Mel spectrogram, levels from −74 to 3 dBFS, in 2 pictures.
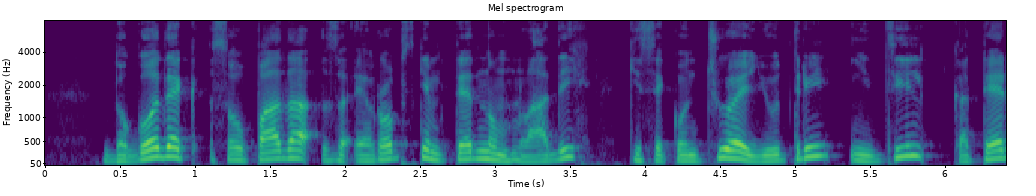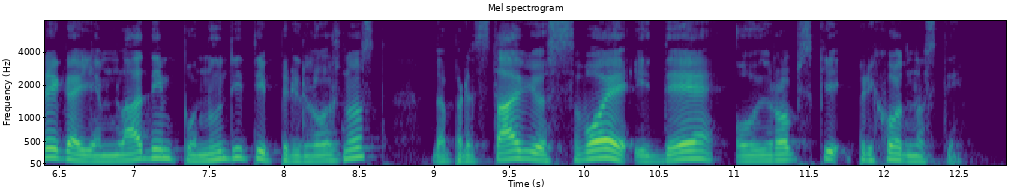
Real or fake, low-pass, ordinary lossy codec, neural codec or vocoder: fake; none; none; codec, 16 kHz, 16 kbps, FunCodec, trained on LibriTTS, 50 frames a second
